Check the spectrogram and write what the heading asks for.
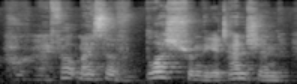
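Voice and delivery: ordinary delivery, nothing marked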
